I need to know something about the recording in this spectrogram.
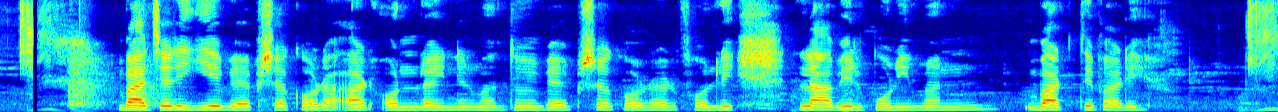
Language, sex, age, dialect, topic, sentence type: Bengali, female, 18-24, Standard Colloquial, agriculture, question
